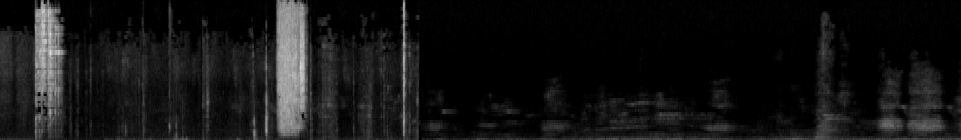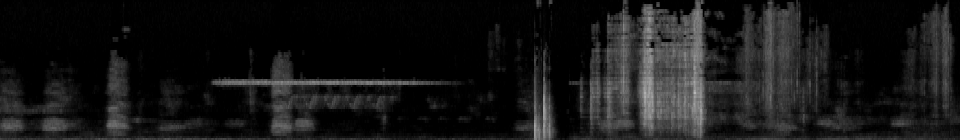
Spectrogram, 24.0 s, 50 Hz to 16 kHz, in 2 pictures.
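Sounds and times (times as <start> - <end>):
crows cawing: 11.0 - 13.6, 15.4 - 16.0
metal rattling and scraping: 19.3 - 20.9.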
